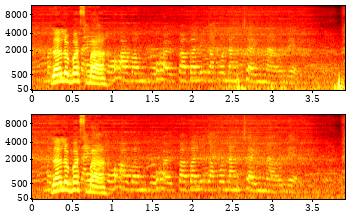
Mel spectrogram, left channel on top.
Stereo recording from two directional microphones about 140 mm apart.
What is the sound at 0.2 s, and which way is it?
Speech, 15° right (ahead or behind).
